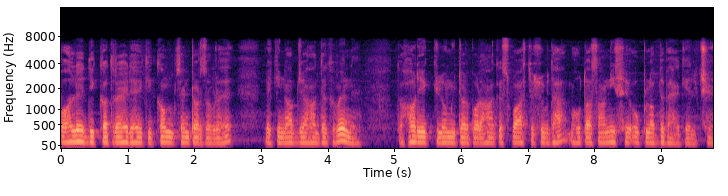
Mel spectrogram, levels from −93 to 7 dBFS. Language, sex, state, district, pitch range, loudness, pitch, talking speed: Maithili, male, Bihar, Saharsa, 100-105 Hz, -19 LUFS, 100 Hz, 185 wpm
